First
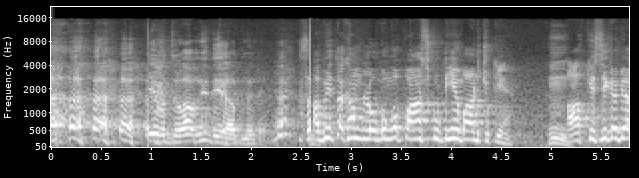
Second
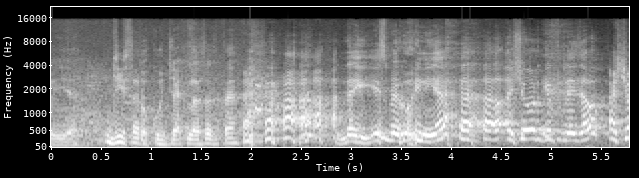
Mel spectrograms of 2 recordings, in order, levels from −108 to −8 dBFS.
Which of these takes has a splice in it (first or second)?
first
